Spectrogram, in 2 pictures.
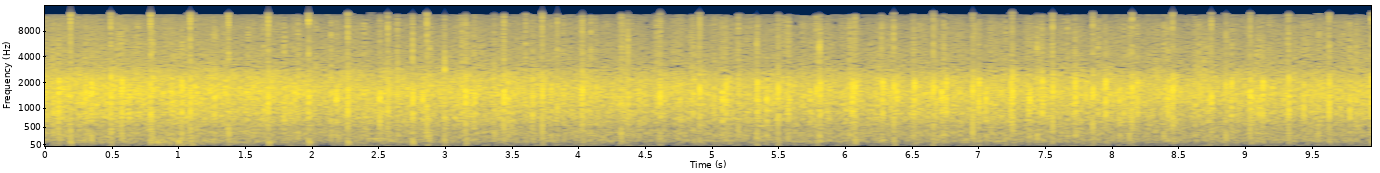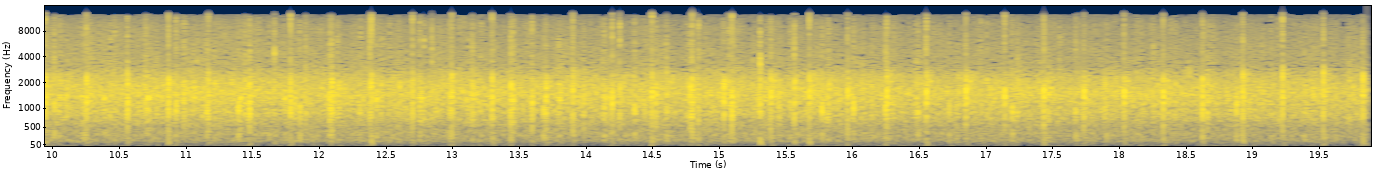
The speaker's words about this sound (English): So let's just let's give them a round of applause.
